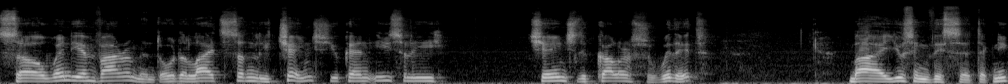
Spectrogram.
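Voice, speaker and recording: On a very clean recording with a silent background, a man with a Dutch accent and a fairly high pitch speaks at a fairly slow pace, taking long, frequent pauses. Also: ordinary pitch variation. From Netherlands. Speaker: animation tutorial maker. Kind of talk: tutorial. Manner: halting, many fillers.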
